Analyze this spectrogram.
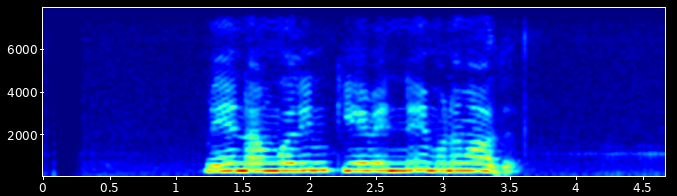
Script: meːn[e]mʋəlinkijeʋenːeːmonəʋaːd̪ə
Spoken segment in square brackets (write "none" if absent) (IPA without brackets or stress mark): a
